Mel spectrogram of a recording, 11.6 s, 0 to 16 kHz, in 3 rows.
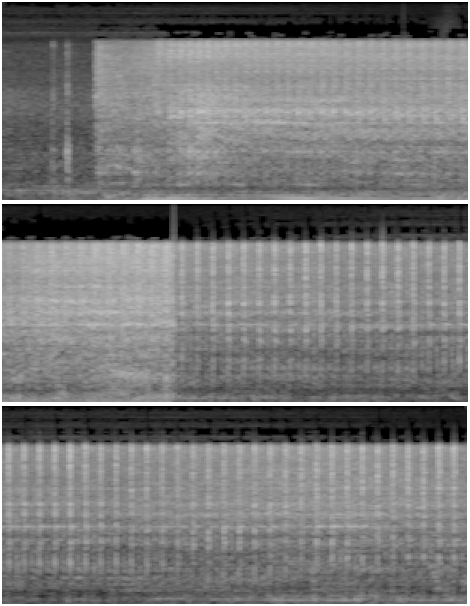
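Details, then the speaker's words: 1.6 petrol car engine starts and idles with a loud, steady metallic knock about four times a second; a severe engine knock from internal wear, filmed only briefly because running with such knocks can cause serious damage. "hice una toma muy rápida porque cuando son golpes de motor lo mejor es tratar de no encender mucho tiempo el vehículo ya que puede ocasionar daños graves"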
